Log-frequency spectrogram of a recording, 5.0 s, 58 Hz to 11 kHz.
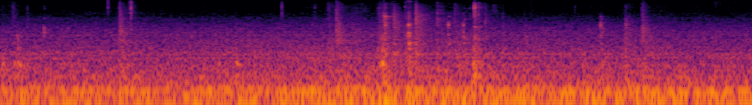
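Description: Line-spooling motor running steadily as 100 lb 12-strand braided line winds onto an Avet EXW50 reel, a low hum with scattered light clicks.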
